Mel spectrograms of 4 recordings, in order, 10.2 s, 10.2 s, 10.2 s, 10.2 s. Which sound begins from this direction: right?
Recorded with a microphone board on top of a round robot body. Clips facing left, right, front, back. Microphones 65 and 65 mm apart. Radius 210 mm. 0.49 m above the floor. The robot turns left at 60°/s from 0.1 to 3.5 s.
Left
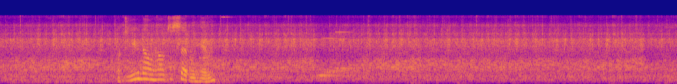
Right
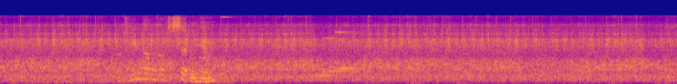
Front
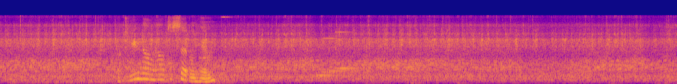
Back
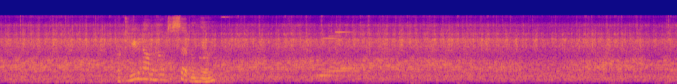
A ringtone, at 4.7 s.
